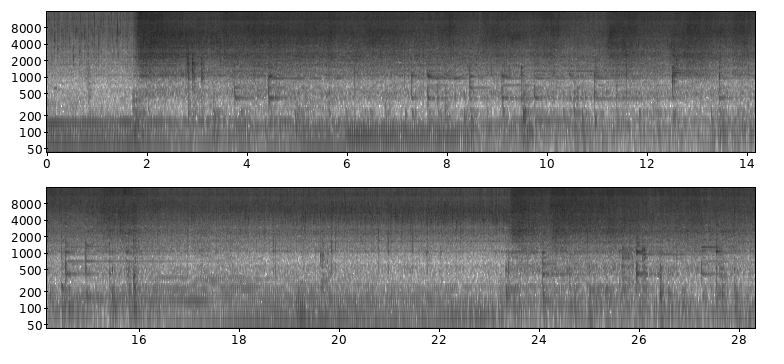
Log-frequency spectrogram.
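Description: Garlic, shallots, ginger, tomatoes and sliced eggplant sizzling in hot oil in a stainless steel pot, the sauté that starts the sinigang. A wooden spoon stirs and knocks against the pot. The sizzle gets suddenly louder about two seconds in and swells again twice.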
